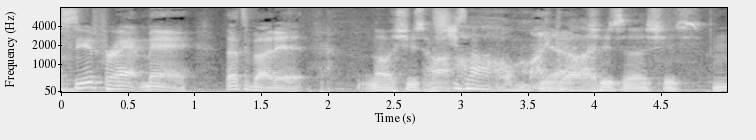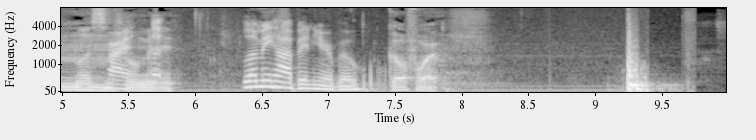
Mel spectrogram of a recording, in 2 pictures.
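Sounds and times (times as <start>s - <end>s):
speech: 0.1s - 8.2s
microphone dropping with a thud: 9.2s - 9.8s.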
